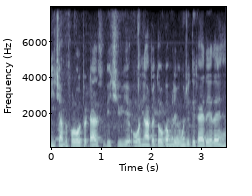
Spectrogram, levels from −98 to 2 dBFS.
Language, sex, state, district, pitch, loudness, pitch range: Hindi, male, Haryana, Rohtak, 125 Hz, -18 LUFS, 125-130 Hz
